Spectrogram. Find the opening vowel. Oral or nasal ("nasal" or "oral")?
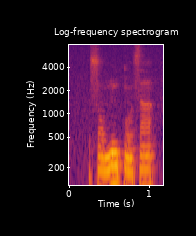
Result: oral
